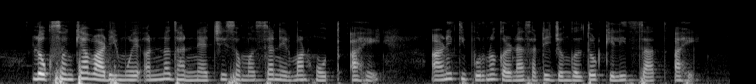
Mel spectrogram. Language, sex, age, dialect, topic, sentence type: Marathi, female, 25-30, Northern Konkan, agriculture, statement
